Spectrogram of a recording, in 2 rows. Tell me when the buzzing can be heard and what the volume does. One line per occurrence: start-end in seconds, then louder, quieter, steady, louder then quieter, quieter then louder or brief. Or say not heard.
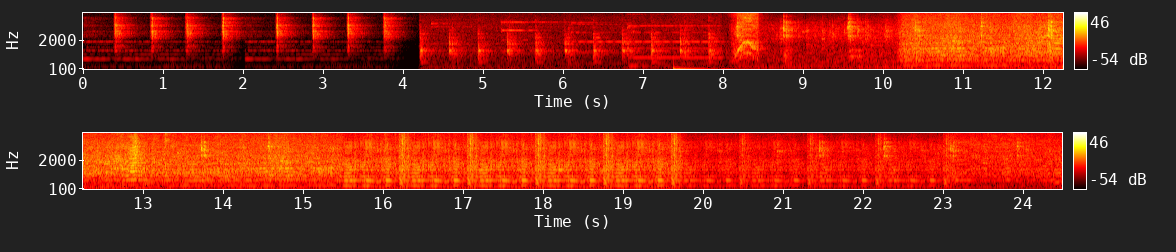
10.2-24.4 quieter.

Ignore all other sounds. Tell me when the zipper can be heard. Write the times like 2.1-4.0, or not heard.
7.3-8.4.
